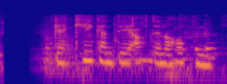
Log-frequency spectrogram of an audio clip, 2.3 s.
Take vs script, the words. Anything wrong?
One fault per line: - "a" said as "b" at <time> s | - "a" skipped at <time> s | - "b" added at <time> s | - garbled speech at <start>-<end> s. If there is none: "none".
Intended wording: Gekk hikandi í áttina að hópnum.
none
